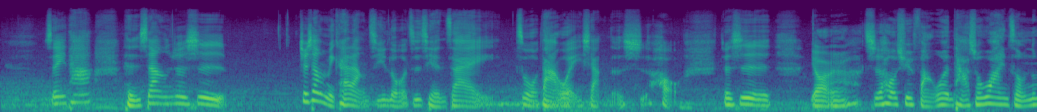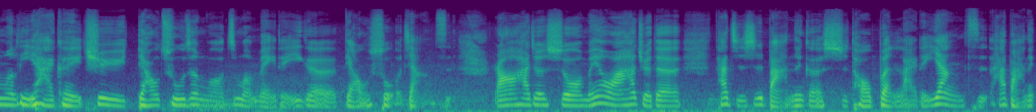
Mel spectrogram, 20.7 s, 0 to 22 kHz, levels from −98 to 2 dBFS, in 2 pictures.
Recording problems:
rain or running water; noticeable; throughout; 15 dB below the speech

